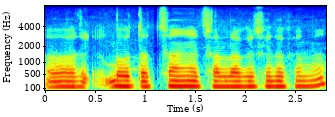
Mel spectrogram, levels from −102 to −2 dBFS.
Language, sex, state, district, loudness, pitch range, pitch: Maithili, male, Bihar, Begusarai, -16 LUFS, 135-145 Hz, 140 Hz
